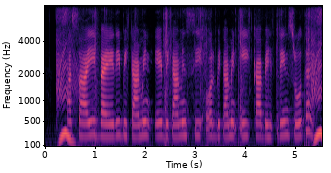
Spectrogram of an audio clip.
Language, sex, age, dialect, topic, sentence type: Hindi, female, 18-24, Awadhi Bundeli, agriculture, statement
